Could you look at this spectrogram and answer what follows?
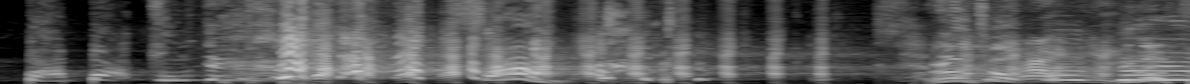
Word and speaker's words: Babatunde: And with each syllable, Babatunde.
